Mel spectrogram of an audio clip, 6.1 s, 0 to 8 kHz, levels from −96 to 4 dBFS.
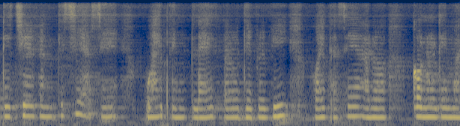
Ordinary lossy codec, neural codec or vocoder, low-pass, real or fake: none; codec, 32 kHz, 1.9 kbps, SNAC; 7.2 kHz; fake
